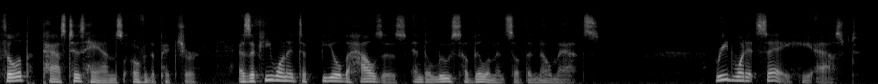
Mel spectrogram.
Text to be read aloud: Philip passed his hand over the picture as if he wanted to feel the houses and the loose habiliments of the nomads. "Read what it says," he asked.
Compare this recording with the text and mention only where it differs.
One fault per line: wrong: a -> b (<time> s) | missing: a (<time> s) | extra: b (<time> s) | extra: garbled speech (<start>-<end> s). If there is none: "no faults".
wrong: hand -> hands (0.8 s)
wrong: says -> say (7.6 s)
